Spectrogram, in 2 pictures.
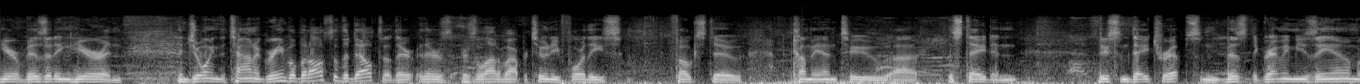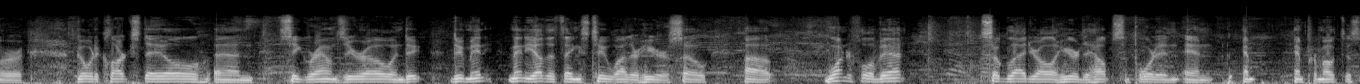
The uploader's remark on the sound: LIVE from The Delta Soul Golf Tournament in Greenville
